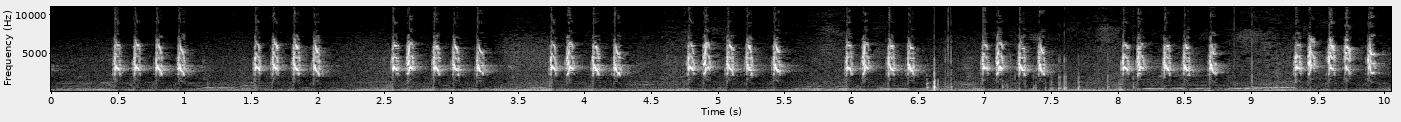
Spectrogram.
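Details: {'caption': 'Sooty-headed bulbul nestling begging for its parent. Around nine rapid clusters of thin, high chips, each group of three to five notes, repeated steadily every second or so, with a soft low background hum.'}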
